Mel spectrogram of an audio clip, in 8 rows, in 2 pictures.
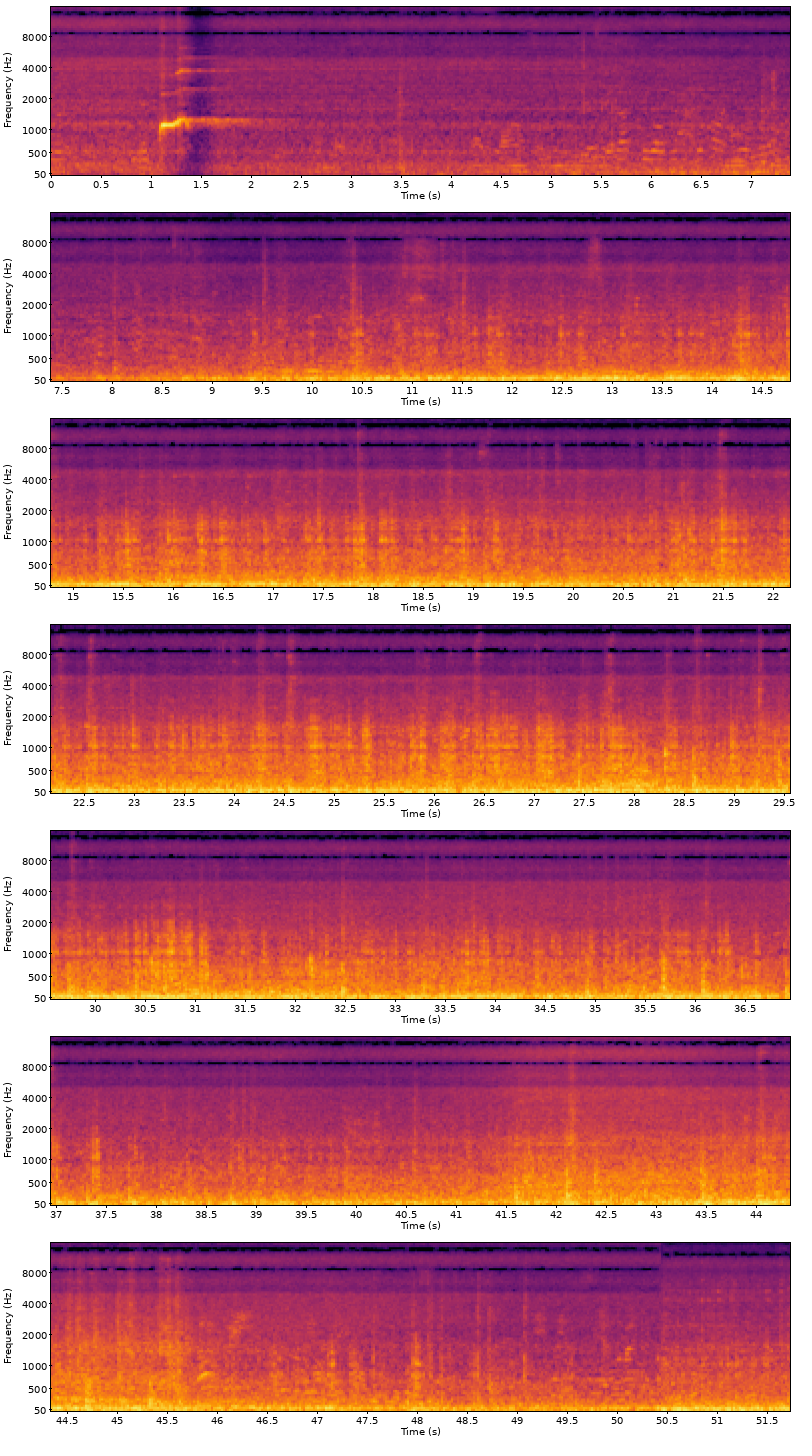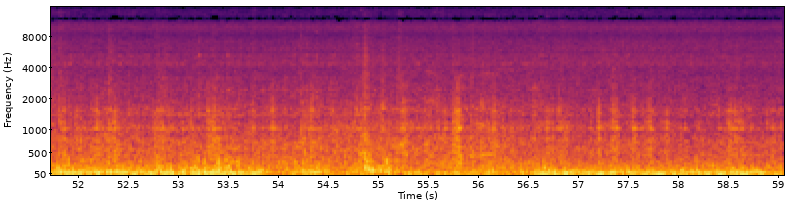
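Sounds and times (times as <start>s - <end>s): train rumbling on track: 0.0s - 59.0s
train wheels clicking: 2.8s - 59.0s.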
